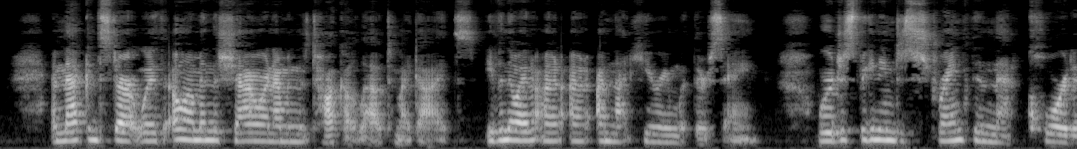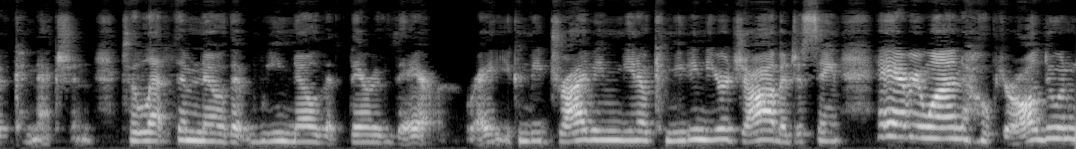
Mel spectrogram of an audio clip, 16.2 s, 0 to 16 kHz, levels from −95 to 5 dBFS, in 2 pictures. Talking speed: 255 wpm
